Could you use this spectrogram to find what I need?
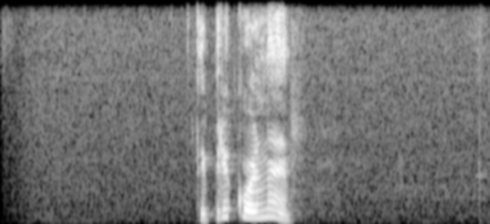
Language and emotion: Russian, positive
